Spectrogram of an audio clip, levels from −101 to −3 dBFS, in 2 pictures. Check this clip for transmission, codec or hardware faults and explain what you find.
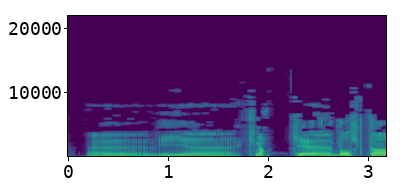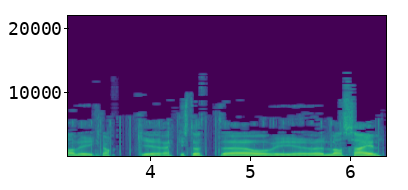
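Three kinds of fault are audible in this speech clip: codec damage throughout, four pre-echoes, and a long train of clicks.

WMA compression, throughout. The audio has a ringing, washy quality with hiss that rises and falls with the speech, and nothing is present above 13.1 kHz. This is likely heavy damage from a Windows Media Audio encode at a bitrate around 32 kbps. A transform codec at that rate spreads its quantisation noise across long blocks and discards weak spectral lines. The result is this smeared, band-limited sound.

Pre-echo, at 1.77 to 1.81 s, 2.68 to 2.71 s, 3.67 to 3.70 s and 4.23 to 4.27 s. Before each sharp onset comes a short burst of hiss lasting 42, 31, 33 and 47 ms respectively, and the attack itself sounds softened. When an attack lands late in a transform block, the noise sized for the loud part is spread evenly over the whole block. 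It therefore fills the quiet moment just before the attack.

Train of clicks, from 2.44 to 6.30 s. Roughly forty similar clicks tick at a regular 10.4 per second, standing out at around 10 dB above the speech and continuing through the pauses. Repeated pulses of much the same shape at a steady rate point to something injecting them into the signal. The likely source is interference from nearby equipment or a faulty connection or power supply.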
